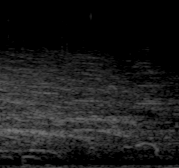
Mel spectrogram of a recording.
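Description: Arena crowd: a steady hum of many voices with a few faint, distant shouts, easing off slightly toward the end.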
